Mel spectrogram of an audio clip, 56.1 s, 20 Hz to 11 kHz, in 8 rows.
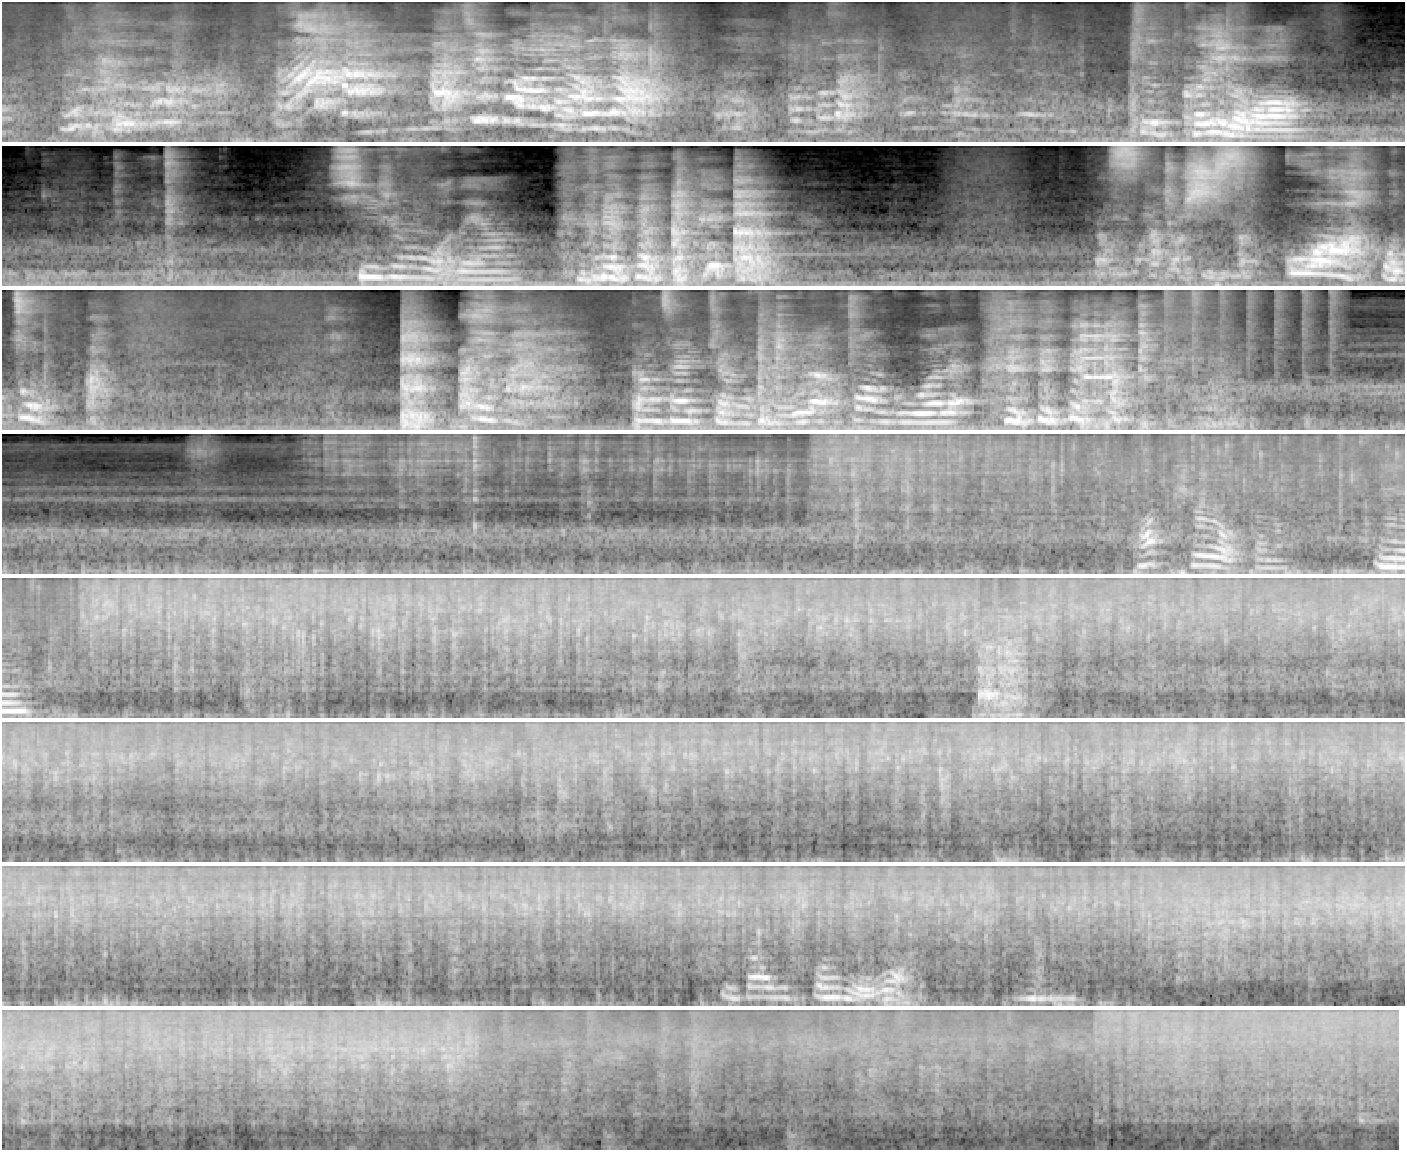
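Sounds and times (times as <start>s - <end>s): food sizzling in hot oil: 19.1s - 56.0s.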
